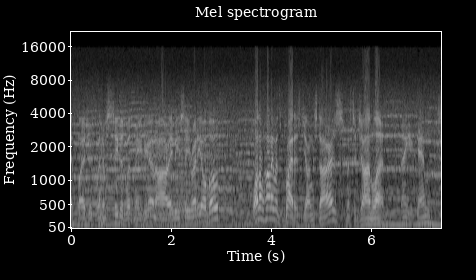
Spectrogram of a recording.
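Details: Adult male announcer; Typical voice.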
